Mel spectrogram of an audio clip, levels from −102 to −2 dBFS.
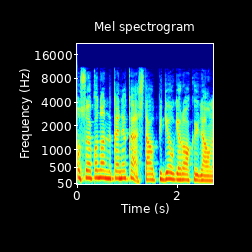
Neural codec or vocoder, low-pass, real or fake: codec, 24 kHz, 0.9 kbps, WavTokenizer, medium speech release version 2; 10.8 kHz; fake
